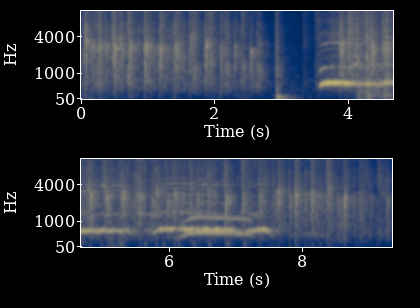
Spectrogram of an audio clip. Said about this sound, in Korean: 박수로 맞아주세요.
